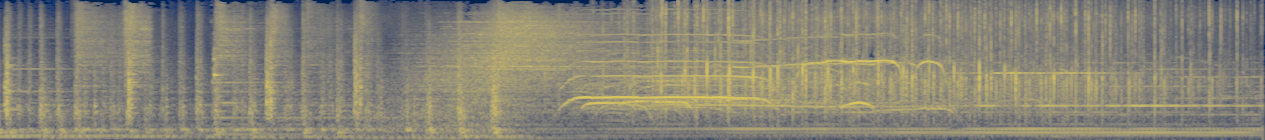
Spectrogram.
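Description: High school marching band performing: the percussion section's drums and mallet keyboards play a busy passage of sharp strikes, then about halfway through the sound changes to held notes, a steady low drone under higher sustained tones that slide and step in pitch.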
